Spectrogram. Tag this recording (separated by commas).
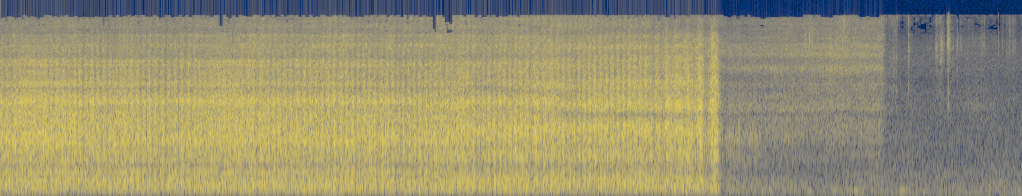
blowtorch igniting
